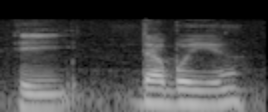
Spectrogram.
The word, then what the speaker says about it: Newt: N-E-W-T. T. And then Gingrich. For real, how does it spell that?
